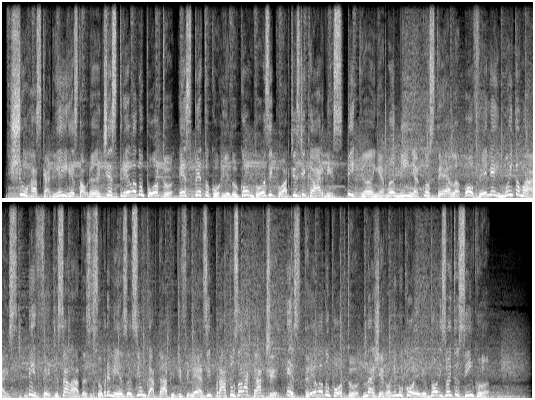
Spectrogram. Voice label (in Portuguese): Spot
